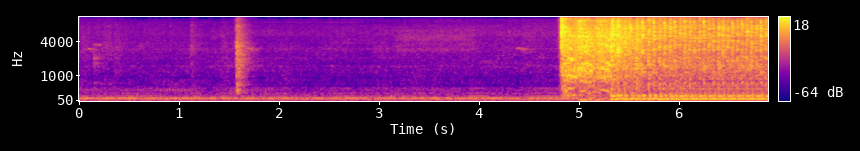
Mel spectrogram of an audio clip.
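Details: 1999 Harley-Davidson Fatboy after gas tanks cleaned out and reinstalled, started on a jump box: low starter grind, then the V-twin catches quickly and settles into a steady loping idle; starts and runs normally.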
